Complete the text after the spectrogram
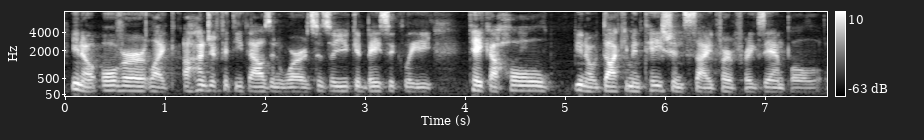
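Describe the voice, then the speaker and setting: Man, from Bosnia, interview guest, mid-pitched voice, steady explanations. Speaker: guest, tech director. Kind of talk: conversational explanation.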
